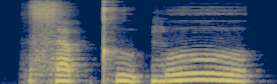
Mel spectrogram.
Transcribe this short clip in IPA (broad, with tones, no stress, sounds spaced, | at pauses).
s a˨˩ p̚ kʰ u˨˩ ʔ m oː˥˩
